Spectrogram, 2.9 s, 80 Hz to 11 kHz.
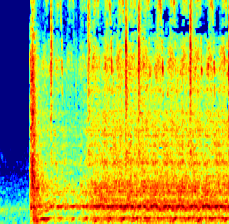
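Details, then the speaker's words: Ford 2.0 Pinto SOHC engine in a Mk3 Capri, unrun for six months, plugs and rocker cover out; starter spins it with a steady whine and light ticking, no firing, slowing slightly at full oil pressure; oil system priming, normal. "so we've got oil pressure there you can sort of hear the engine turning over slows down a bit when you get full oil pressure"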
